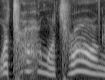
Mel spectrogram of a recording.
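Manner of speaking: high, alarmed voice.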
